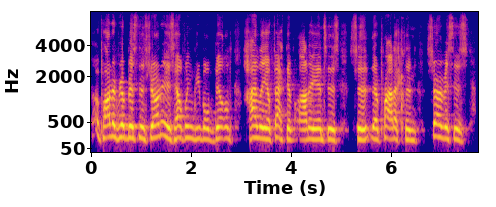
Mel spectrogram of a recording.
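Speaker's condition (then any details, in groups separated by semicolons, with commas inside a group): Spastic quadriplegia cerebral palsy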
